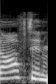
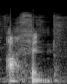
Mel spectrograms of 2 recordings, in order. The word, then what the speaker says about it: often: Now, with pronunciation, some people like to pronounce often, right? They kind of leave out the strong T sound. Well, other people say often. That's right. Both forms are correct, right? Yes, they're both correct.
